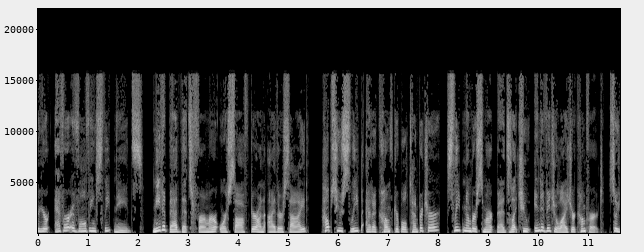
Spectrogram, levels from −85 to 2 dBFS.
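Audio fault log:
4.23 to 4.28 s, short stall from a late packet: a packet arrived late and the jitter buffer ran dry, so the receiver held the last sound for about 22 ms until the packet arrived, then carried on from the same point. Nothing is lost, but the sound hangs slightly too long. On a spectrogram the harmonics run as flat, unchanging bands across that short stretch, and the waveform shows a few near-identical repeated cycles where it should be evolving.
4.64 to 5.33 s, scattered short gaps: roughly four isolated packets went missing or arrived late across this span, and the receiver filled each small hole by extending the sound just before it. Each patch lasts no more than about 10 ms and together they cover about 40 ms, a small share of the stretch. Brief ticks or tiny smears are heard. A spectrogram shows a few thin vertical seams where detail briefly freezes, and the waveform shows slight discontinuities at each splice.
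5.44 to 7.34 s, jitter buffer slow-down: the buffer was low, so the receiver built up a reserve by repeating single pitch periods and slivers of pauses, adding about 93 ms. The speech plays at about 95% speed with unchanged pitch, so syllables and gaps stretch out and a slight warble may appear. On a spectrogram the harmonic bands stay at the same height while their features widen in time. The waveform shows runs of duplicated periods.
9.48 to 10.95 s, jitter buffer speed-up: the buffer held more audio than its target, so the receiver trimmed short pieces of one or a few pitch periods again and again, removing roughly 100 ms. The speech runs at about 105% speed without any pitch change and sounds slightly hurried. A spectrogram shows harmonics at the usual heights but with syllables and pauses squeezed closer together. In the waveform, periods are dropped at the joins, which shortens the pauses.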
